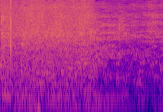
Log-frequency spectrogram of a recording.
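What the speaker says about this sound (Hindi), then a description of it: "और ये क्यारा झरना आप देख सकते हैं।" Kyara waterfall on Lugu hill pouring steadily, a broad continuous rush of water close by, with no voices over it.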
